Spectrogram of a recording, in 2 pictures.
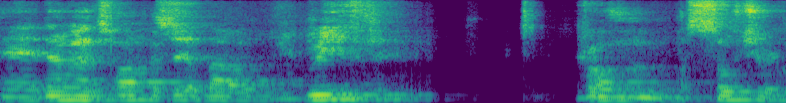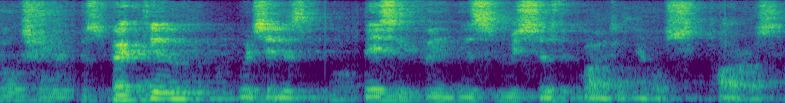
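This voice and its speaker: Heard with audible room echo, a man talks at a moderate pace with a medium pitch. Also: lively intonation. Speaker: sociologist. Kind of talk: lecture. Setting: stage with audience. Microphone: poor sound quality at the beginning.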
